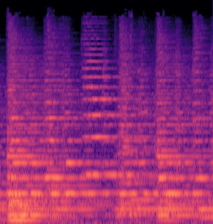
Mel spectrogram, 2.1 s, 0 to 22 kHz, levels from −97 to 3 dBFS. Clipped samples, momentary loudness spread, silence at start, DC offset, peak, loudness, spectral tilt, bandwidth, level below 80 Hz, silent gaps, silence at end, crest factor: under 0.1%; 5 LU; 0 s; under 0.1%; -10 dBFS; -26 LUFS; -5 dB/octave; 17.5 kHz; -44 dBFS; none; 0 s; 16 dB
